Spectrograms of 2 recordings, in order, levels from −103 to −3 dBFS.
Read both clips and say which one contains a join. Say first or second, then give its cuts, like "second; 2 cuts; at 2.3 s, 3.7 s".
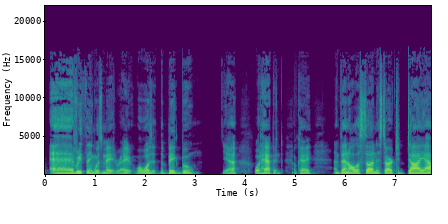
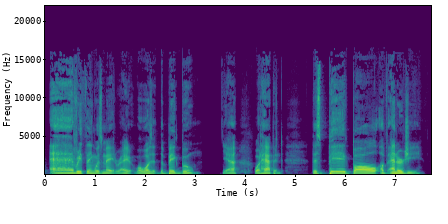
first; 1 cut; at 4.9 s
